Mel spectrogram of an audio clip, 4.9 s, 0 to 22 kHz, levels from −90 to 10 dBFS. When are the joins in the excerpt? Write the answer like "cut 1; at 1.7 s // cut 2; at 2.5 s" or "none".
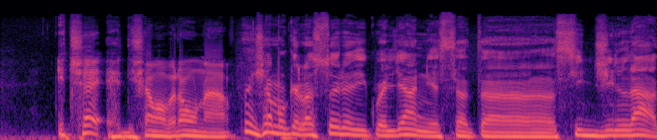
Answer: cut 1; at 1.8 s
